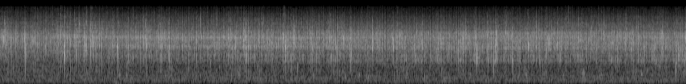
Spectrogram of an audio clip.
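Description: Spring water pouring from a half-cut PVC pipe and splashing onto rocks: a steady hiss full of small crackling splashes.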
